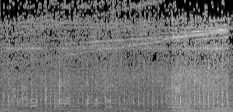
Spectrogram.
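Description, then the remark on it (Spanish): A helicopter rotor chops steadily, a loud rhythmic whump with engine whine, swelling louder near the end while indistinct voices murmur beneath it as men load their luggage into the helicopter. “Un rotor gira.”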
